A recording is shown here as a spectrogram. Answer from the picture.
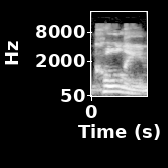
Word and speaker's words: choline: sorry I think it's ch h o choline choline that's what it is c h o l i n e choline is good for when you're pregnant when I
